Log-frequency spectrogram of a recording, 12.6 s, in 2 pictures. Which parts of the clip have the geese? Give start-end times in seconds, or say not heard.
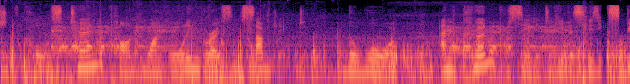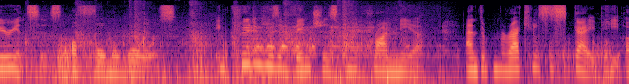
0.5-2.1, 4.4-6.0, 8.8-10.9.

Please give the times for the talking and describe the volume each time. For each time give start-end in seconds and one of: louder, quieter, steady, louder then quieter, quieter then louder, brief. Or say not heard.
0.0-12.5 steady.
